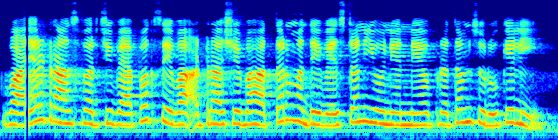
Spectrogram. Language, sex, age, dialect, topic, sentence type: Marathi, female, 25-30, Northern Konkan, banking, statement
